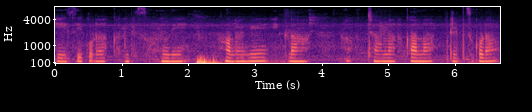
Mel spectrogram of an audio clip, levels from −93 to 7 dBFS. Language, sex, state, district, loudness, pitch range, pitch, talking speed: Telugu, female, Andhra Pradesh, Annamaya, -23 LUFS, 180-190 Hz, 180 Hz, 90 wpm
